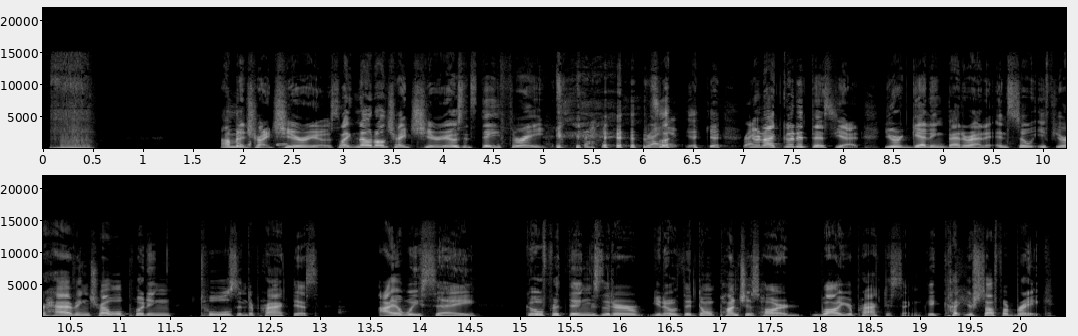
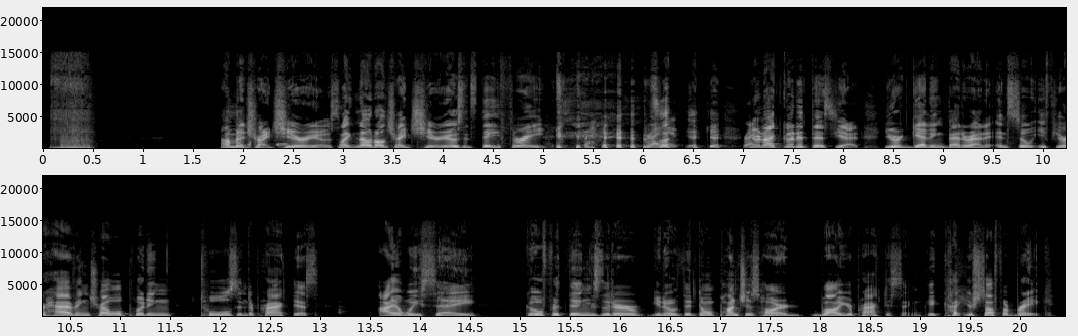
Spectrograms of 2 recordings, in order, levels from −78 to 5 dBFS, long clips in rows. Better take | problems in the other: neither | none

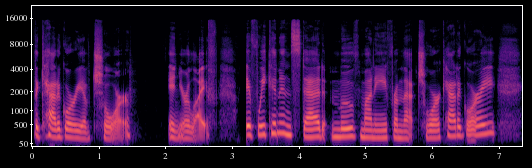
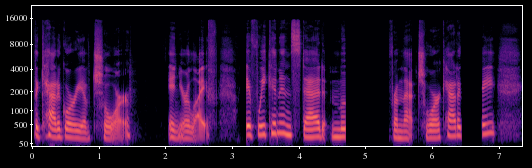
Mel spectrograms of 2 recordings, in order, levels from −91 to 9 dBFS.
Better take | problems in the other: first | audio cutting out; at 4.5 s for 0.5 s and at 6.5 s

